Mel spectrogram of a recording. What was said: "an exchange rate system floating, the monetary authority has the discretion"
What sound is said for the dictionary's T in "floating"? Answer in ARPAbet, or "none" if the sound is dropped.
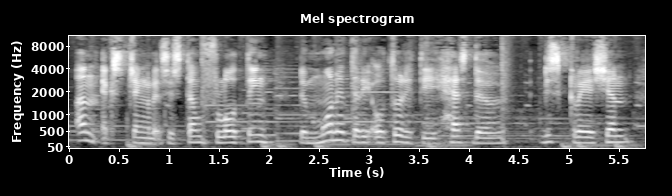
T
